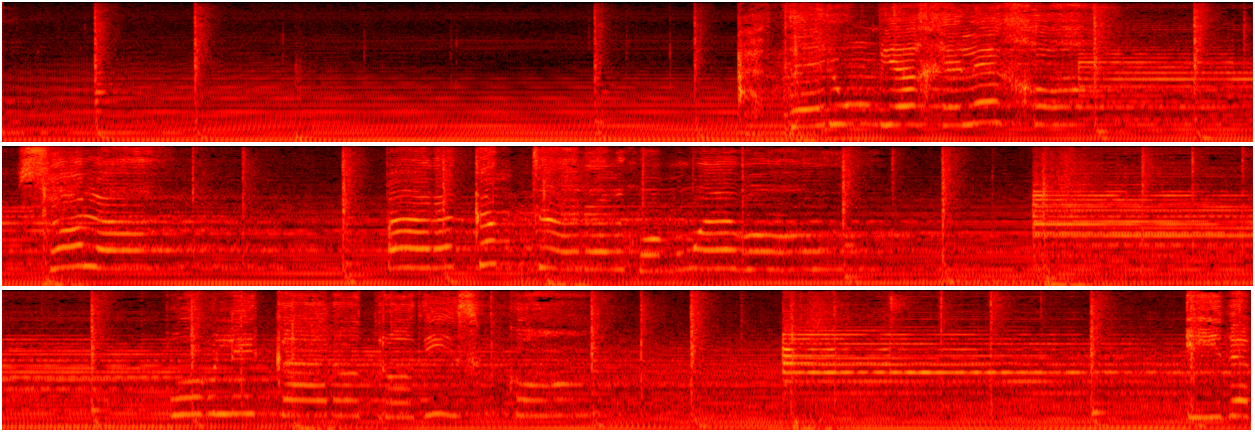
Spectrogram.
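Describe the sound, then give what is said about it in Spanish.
A song plays at full volume throughout, with a steady beat, sustained bass and a bright layered melody running continuously from start to finish. “Bueno, hemos empezado con una canción que tiene mucho que ver con los propósitos que no hemos conseguido durante el año”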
